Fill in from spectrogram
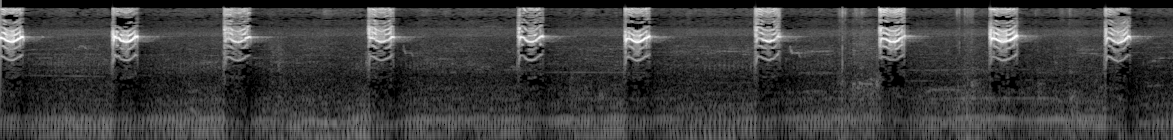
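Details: {'caption': 'Crimson sunbird (sogon) lure for silent or lazy birds: a steady string of about ten piercing, high wavering chirps, each roughly a second apart, over a faint low rumble.'}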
